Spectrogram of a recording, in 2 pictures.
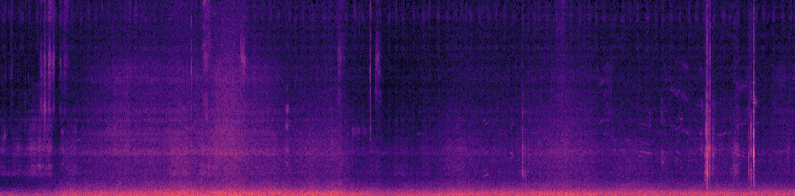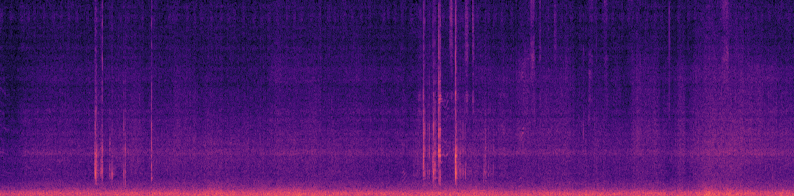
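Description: Wind rushing over a selfie-stick action camera's microphone in flight under a paraglider: a steady, loud, low rumble from the airflow of the glide.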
